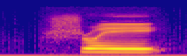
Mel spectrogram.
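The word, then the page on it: shui: tone 1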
